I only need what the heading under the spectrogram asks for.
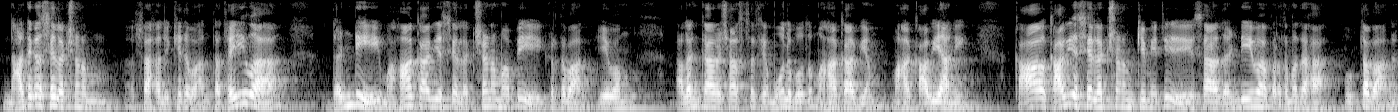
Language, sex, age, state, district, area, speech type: Sanskrit, male, 60+, Karnataka, Shimoga, urban, spontaneous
